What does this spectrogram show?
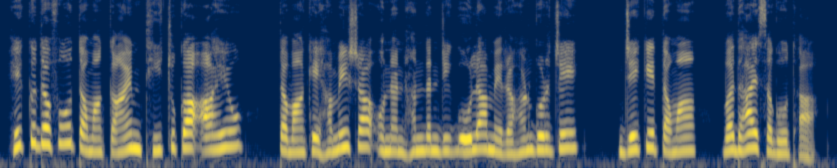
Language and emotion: Sindhi, neutral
